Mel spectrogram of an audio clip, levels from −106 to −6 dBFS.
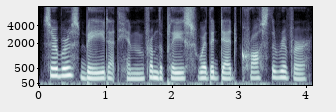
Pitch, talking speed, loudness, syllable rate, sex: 185 Hz, 190 wpm, -18 LUFS, 4.7 syllables/s, female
